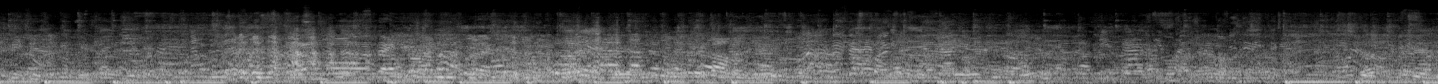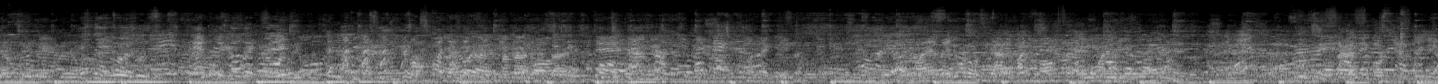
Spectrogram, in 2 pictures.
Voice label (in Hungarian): beszelgeto fiatalok, hatterzene, romkocsma; szimplakert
